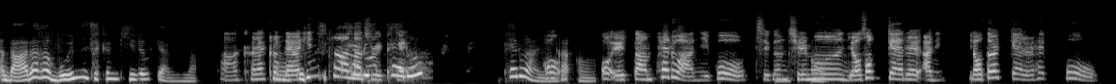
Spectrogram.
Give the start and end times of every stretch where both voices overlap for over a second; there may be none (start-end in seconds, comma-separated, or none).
2.7-4.1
